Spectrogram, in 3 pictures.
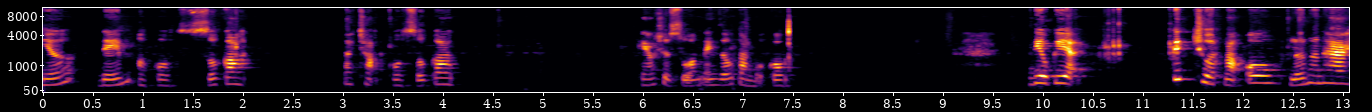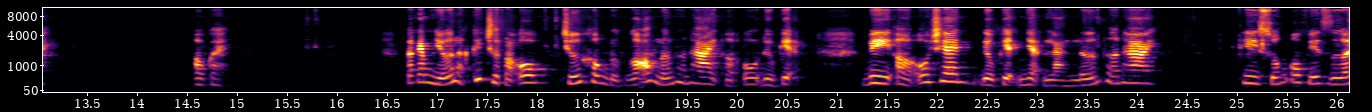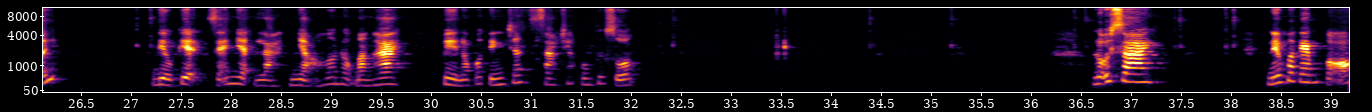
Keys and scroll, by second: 6.6 ctrl+shift+Down.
